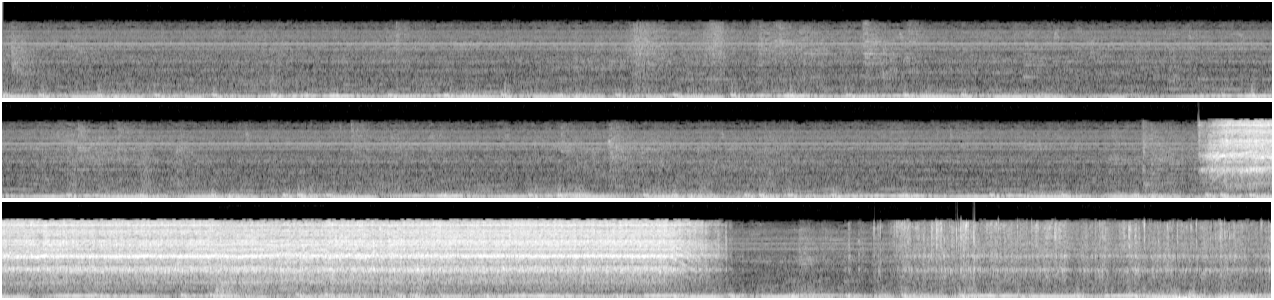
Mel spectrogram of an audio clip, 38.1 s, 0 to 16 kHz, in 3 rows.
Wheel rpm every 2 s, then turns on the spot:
0, 0, 0, 0, 0, 0, 0, 0, 0, 0, 0, 0, 80, 160, 160, 160, 30, 20, 20.
34-38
